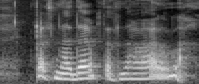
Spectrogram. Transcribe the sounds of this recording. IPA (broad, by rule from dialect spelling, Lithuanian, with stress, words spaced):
kɐs nʲɛˈdʲɪrp tɐs nʲɛˈʋɐlˠɡoː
